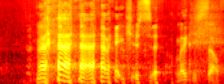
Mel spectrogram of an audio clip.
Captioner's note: laughs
